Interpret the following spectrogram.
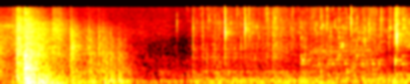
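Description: Kitchen mixer tap running a weak, sputtering trickle into a stainless-steel sink, with faint pops, as water comes back through a drained system and the pressure has not yet built. A loud burst of noise comes in the first half-second, before the flow settles.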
